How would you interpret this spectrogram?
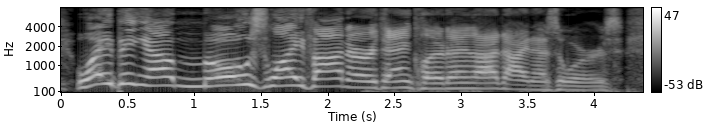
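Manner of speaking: loud, slow announcer-style reading; news read. Acted. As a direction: project the story slowly, starting high and settling. Resumes reading science story.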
